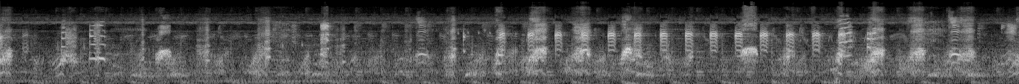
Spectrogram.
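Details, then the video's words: Black-crowned night heron calling, used to entice birds into nets; a rapid, irregular series of hoarse, clipped croaks that grows denser toward the end, roughly one every second. "Tiếng Vạc Lao Lưới Giăng"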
